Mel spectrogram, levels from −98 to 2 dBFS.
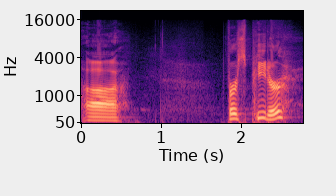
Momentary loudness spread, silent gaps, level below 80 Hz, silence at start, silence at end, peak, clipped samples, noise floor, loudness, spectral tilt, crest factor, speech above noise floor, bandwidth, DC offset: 7 LU; none; -48 dBFS; 0 s; 0.15 s; 0 dBFS; under 0.1%; -53 dBFS; -15 LUFS; -5.5 dB/octave; 16 dB; 40 dB; 15 kHz; under 0.1%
